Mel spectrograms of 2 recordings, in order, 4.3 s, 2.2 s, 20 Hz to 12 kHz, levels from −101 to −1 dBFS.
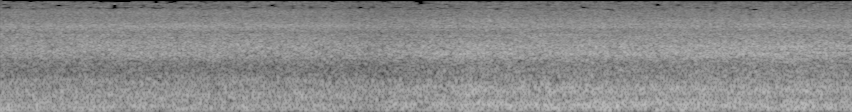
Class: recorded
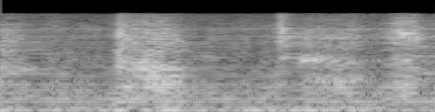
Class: remade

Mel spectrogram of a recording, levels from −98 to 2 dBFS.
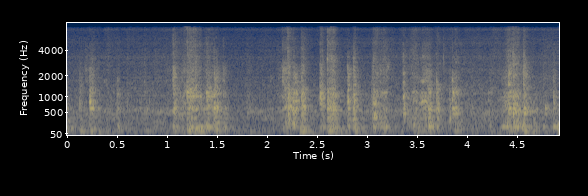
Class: remade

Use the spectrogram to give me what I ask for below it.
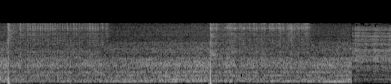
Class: recorded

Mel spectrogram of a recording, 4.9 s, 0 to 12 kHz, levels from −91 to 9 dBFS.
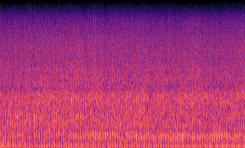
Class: recorded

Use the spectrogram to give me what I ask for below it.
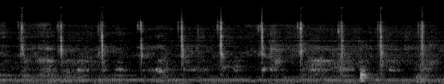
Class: remade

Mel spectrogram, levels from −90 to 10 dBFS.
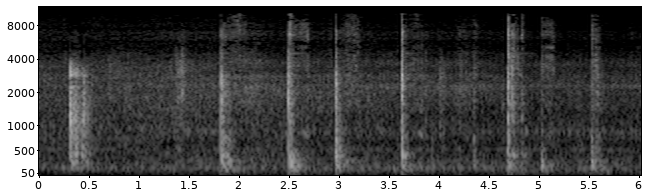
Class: recorded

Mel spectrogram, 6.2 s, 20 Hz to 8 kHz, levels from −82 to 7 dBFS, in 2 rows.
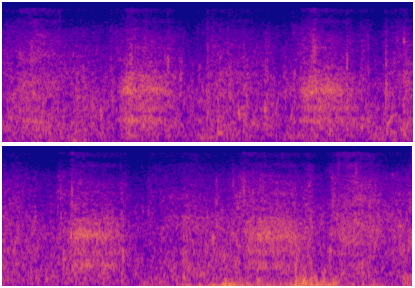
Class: remade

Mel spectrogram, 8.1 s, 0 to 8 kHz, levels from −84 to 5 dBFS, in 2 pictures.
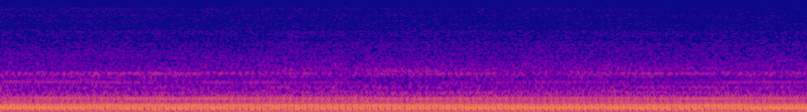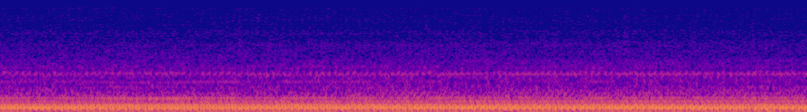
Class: recorded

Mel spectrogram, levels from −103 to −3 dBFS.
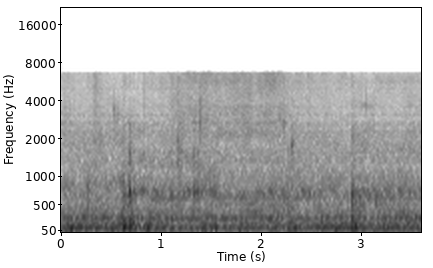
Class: remade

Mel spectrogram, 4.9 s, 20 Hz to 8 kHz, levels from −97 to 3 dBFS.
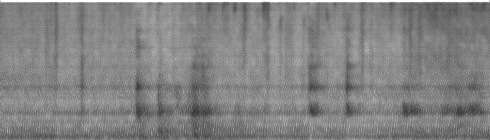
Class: remade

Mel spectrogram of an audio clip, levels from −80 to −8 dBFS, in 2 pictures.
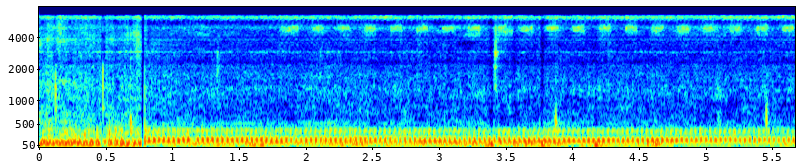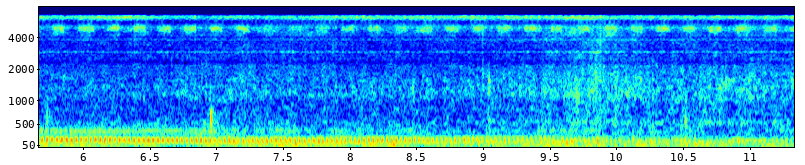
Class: remade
